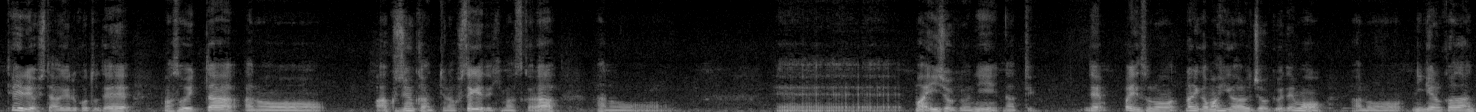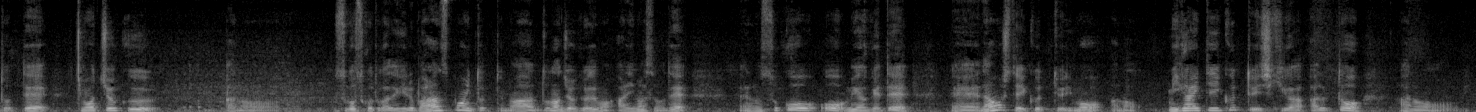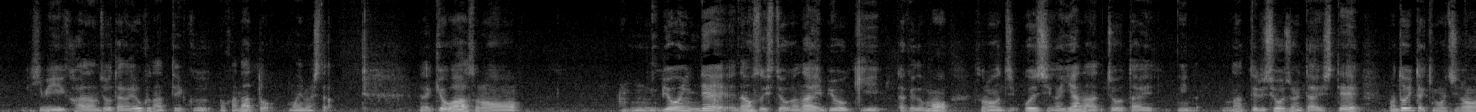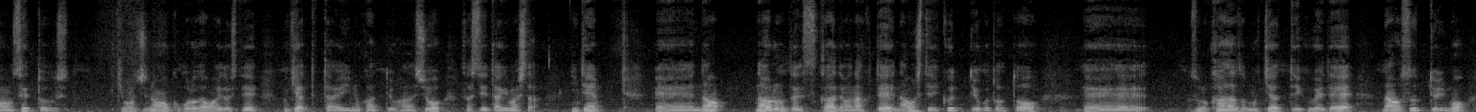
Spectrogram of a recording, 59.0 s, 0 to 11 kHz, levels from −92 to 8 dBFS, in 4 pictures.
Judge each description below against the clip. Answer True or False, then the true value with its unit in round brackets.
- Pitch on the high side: False (125 Hz)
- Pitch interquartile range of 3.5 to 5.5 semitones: True (5.2 semitones)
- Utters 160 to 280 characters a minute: False (345 characters per minute)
